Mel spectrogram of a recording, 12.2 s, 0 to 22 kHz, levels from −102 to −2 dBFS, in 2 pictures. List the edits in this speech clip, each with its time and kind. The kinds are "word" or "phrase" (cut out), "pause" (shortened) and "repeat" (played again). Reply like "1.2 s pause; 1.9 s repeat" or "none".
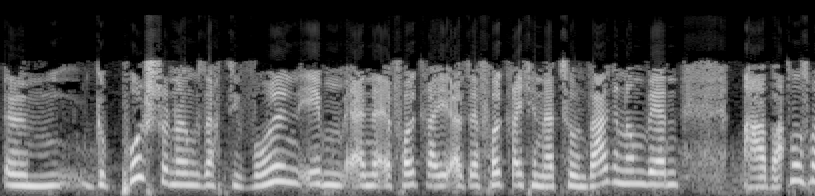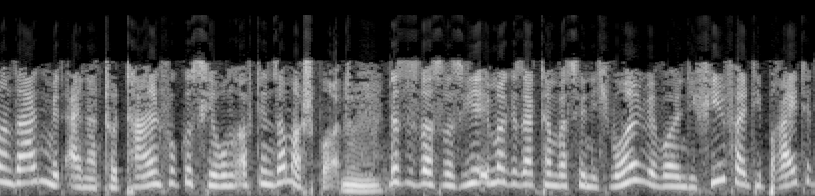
5.9 s phrase

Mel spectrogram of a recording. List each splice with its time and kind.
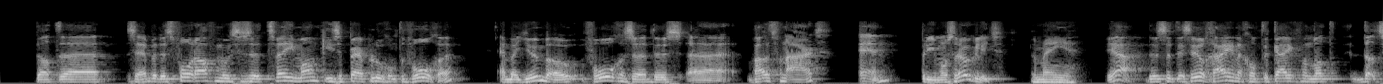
4.9 s pause; 7.4 s pause; 9.1 s pause; 10.9 s pause

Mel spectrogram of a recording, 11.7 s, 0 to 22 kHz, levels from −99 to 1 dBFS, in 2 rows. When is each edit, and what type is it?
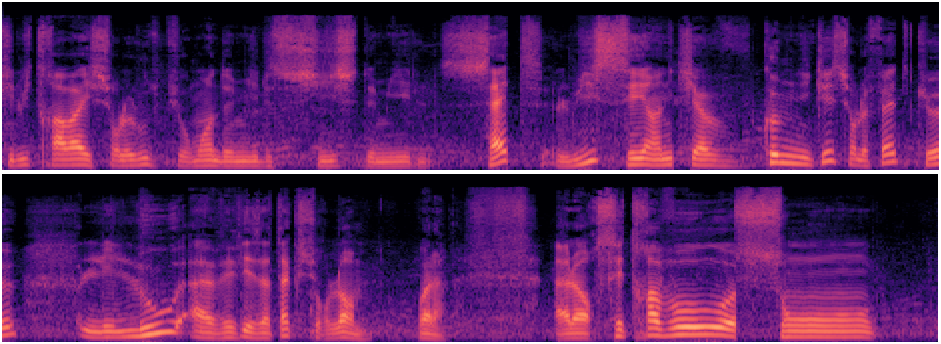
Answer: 4.2 s word; 4.7 s word; 6.3 s word; 7.3 s word; 10.4 s word

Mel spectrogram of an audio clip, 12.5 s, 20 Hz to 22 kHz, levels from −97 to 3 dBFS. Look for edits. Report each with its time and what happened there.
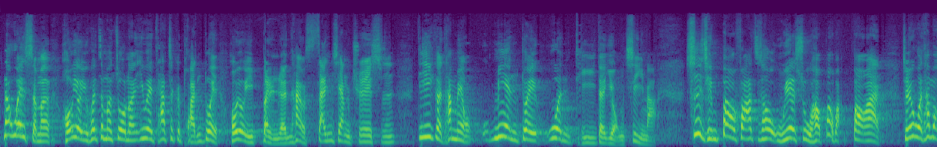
none

